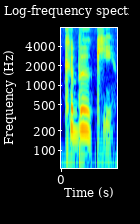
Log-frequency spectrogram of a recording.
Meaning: A form of Japanese theatre in which elaborately costumed male performers use stylized movements, dances, and songs in order to enact tragedies and comedies
- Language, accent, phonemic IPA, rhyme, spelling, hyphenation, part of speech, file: English, US, /kəˈbuːki/, -uːki, kabuki, ka‧bu‧ki, noun, En-us-kabuki.ogg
